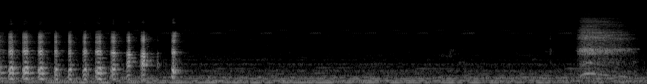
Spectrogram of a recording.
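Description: A woman laughing maniacally in rapid, breathy pulses for about a second and a half before stopping abruptly. A low, steady background drone carries on after it, with a short breathy burst near the end.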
